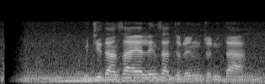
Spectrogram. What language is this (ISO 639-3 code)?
jav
